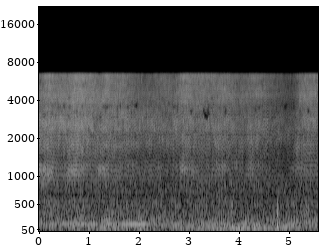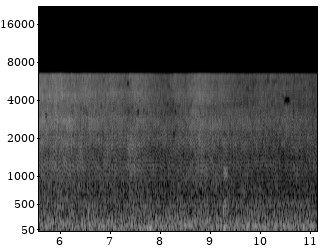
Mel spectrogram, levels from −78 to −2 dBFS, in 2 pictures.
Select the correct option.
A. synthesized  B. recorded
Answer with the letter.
A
